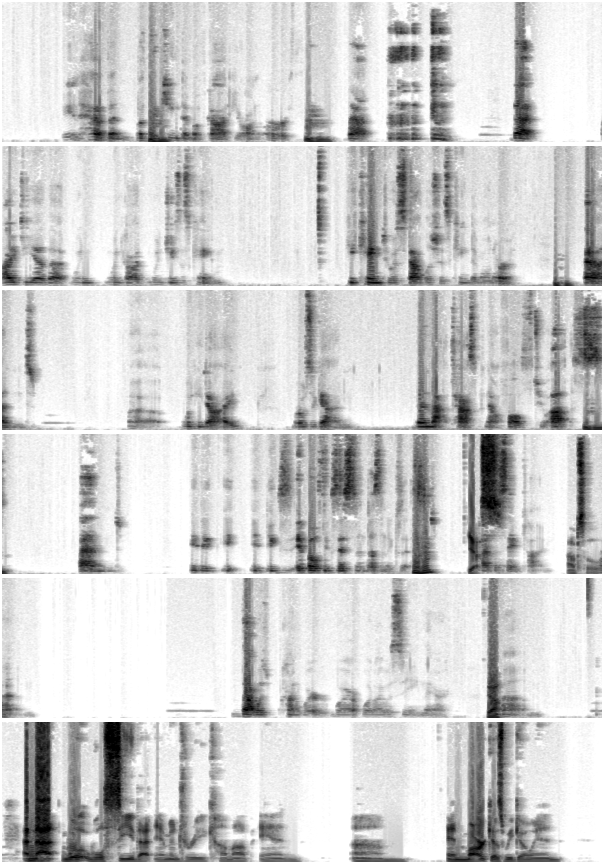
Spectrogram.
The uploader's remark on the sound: Sorry about the mismatched audio, still working on the levels.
